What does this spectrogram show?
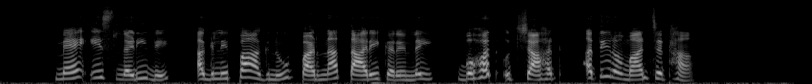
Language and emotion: Punjabi, happy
